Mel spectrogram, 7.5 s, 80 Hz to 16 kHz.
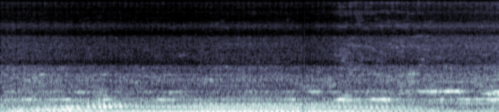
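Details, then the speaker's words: Plymouth Duster with a Hemi V8 and homemade intake manifold, first start, carburetor not yet set. Fast, lumpy, loping idle well above normal speed, no load. Owner hopes there's no vacuum leak; a lifter tick is also noted. "It's running awfully high, but I didn't set nothing on the carburetor, obviously."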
